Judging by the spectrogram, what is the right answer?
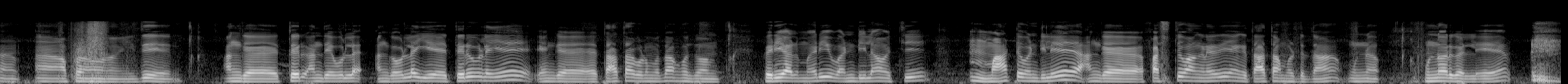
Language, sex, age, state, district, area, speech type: Tamil, male, 18-30, Tamil Nadu, Nagapattinam, rural, spontaneous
